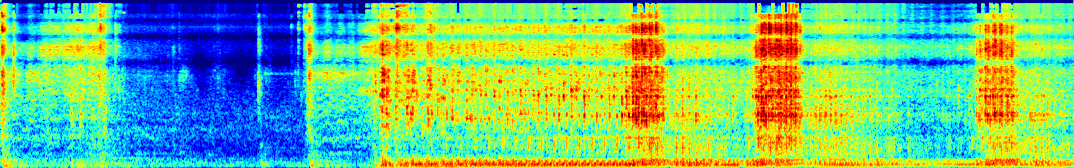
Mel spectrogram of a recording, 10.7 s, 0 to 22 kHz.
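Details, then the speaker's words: Rebuilt 1967 Chevrolet C10 V8 with small-pipe glass pack exhaust: short crank, quick catch, then deep even burble with throttle blips, old-school sound; normal startup and idle. "Definitely got that old school sound to it."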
